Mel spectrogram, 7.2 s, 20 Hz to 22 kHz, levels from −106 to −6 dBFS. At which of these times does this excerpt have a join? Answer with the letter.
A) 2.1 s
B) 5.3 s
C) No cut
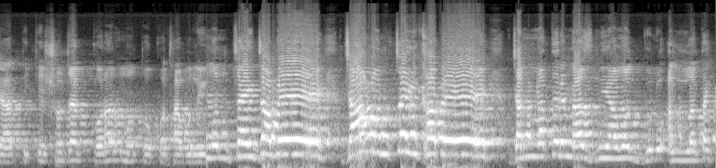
A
